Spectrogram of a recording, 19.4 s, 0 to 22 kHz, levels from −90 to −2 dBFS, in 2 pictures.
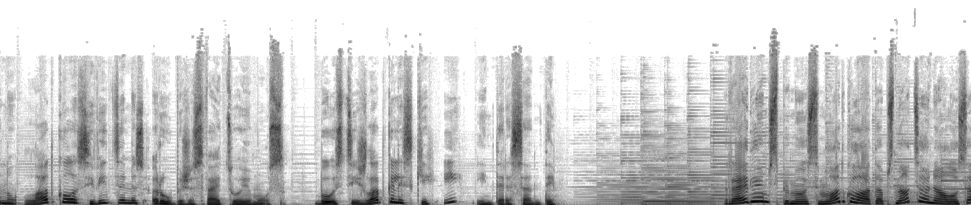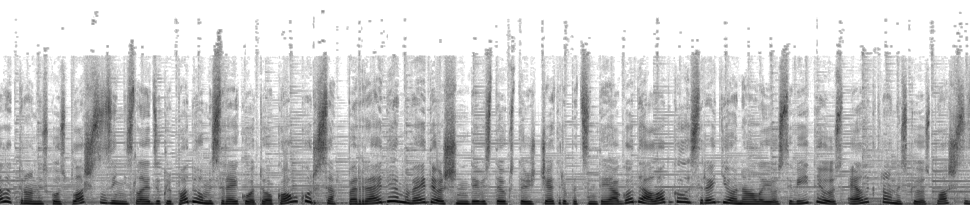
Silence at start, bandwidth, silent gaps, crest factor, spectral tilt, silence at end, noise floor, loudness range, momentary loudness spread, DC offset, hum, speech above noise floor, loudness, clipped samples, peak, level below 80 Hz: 0 s; 17.5 kHz; none; 14 dB; -5.5 dB/octave; 0 s; -45 dBFS; 4 LU; 8 LU; under 0.1%; none; 31 dB; -15 LUFS; under 0.1%; 0 dBFS; -48 dBFS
